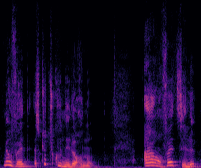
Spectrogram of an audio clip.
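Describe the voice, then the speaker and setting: A woman's voice: medium pitch, big pitch swings, a little fast, a little mellow, husky. A woman with a Norman French accent teaching a math lesson, playful and speaking directly to the student.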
